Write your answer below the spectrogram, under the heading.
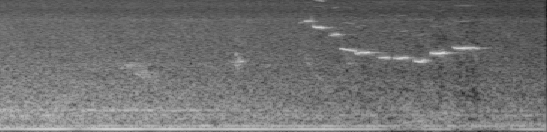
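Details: Brown-chested jungle flycatcher in a noisy room with a deep hum, ending with a quick string of clear whistles that drop from high to lower notes and rise a little at the close.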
